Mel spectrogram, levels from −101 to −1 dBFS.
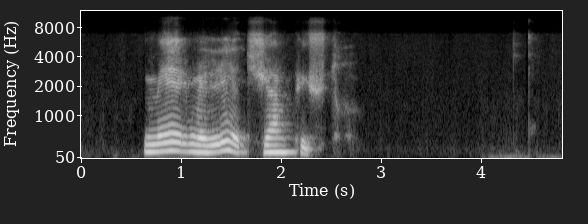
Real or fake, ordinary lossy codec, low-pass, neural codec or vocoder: fake; Opus, 16 kbps; 7.2 kHz; codec, 16 kHz, 2 kbps, FreqCodec, larger model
